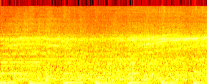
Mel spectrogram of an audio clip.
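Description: Background music with a steady bass beat, about three beats a second.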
